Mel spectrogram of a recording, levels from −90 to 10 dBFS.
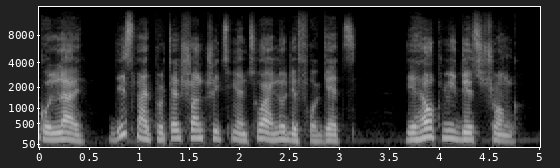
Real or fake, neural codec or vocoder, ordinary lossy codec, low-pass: fake; codec, 44.1 kHz, 2.6 kbps, SNAC; none; 14.4 kHz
